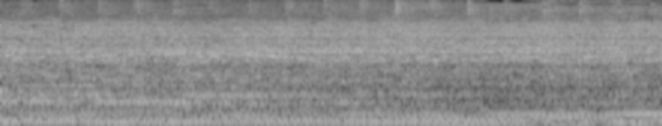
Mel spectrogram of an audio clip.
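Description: Loud electric guitar through an amplifier, a held note ringing out steadily while the guitar is lifted overhead, then broken up by fresh playing near the end.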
